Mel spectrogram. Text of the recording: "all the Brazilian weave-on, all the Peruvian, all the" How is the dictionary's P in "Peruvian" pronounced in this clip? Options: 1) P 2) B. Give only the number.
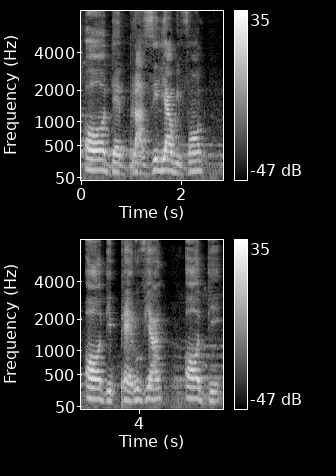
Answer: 1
